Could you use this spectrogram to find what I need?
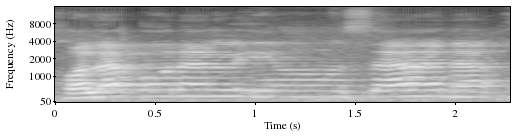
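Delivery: very slow, drawn-out recitation; slow melodic Arabic, bouncing the ক in খলাক; Quran recitation. Shown as a demonstration. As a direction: stretch the verse out as in recitation. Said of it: "আবার দেখেন".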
